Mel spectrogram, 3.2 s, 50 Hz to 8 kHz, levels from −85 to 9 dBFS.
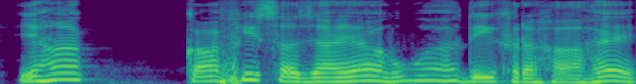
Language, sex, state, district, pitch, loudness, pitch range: Hindi, male, Jharkhand, Ranchi, 170 Hz, -11 LUFS, 155-185 Hz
